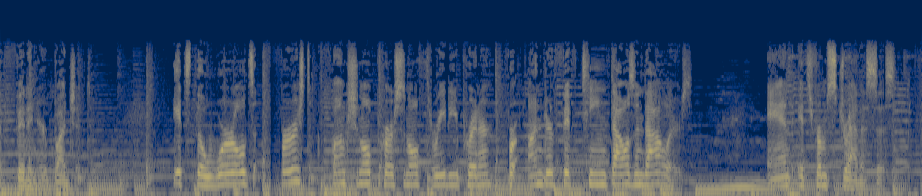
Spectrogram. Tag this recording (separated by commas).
Speech, Music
